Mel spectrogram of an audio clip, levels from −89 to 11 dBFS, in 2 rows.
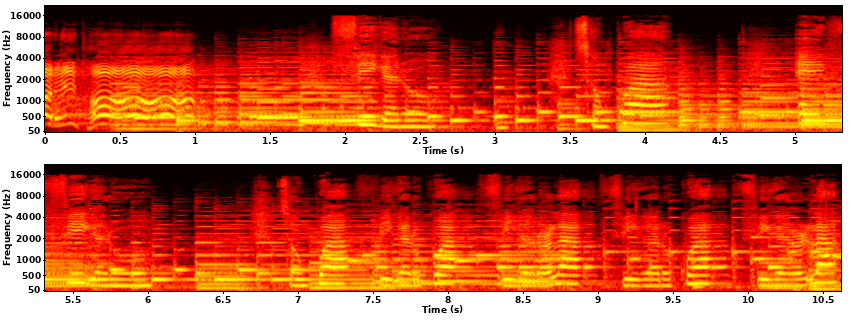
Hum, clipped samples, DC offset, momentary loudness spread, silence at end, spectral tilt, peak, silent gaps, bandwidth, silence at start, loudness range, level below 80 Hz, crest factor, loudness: none; under 0.1%; under 0.1%; 7 LU; 0 s; -5.5 dB/octave; 0 dBFS; none; 16.5 kHz; 0 s; 1 LU; -48 dBFS; 16 dB; -17 LUFS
